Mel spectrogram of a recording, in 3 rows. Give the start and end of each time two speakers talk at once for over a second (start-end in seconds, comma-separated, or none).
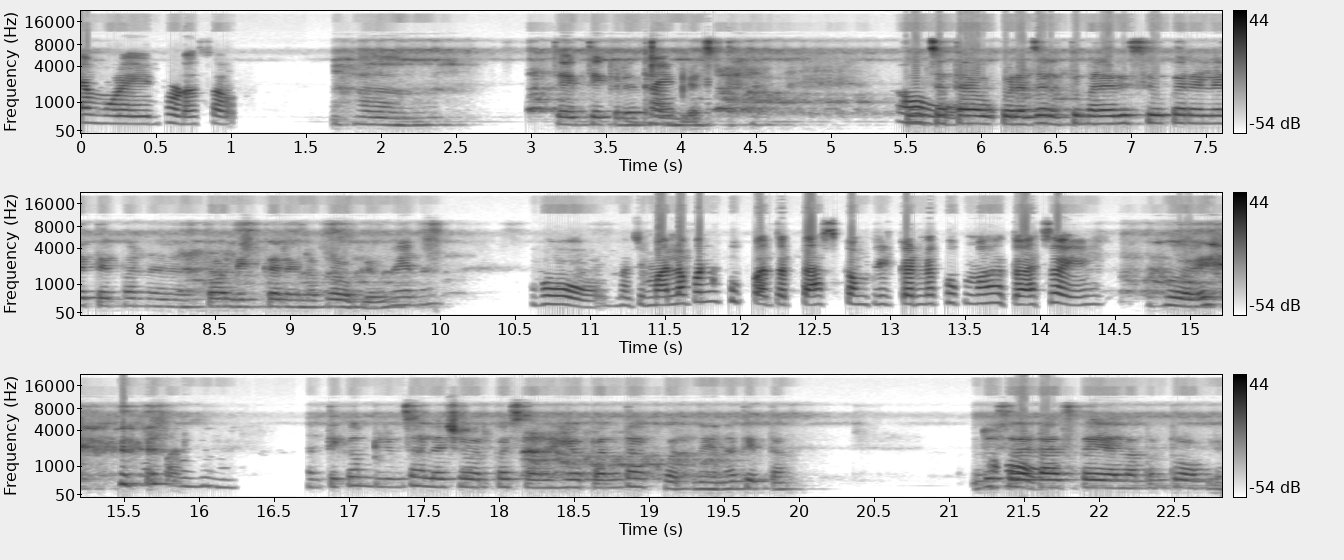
none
